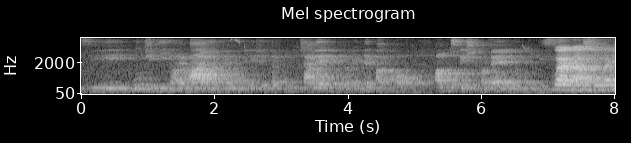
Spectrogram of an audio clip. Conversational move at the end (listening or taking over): taking over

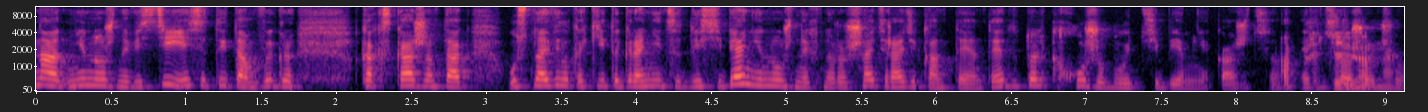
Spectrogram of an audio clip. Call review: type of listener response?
taking over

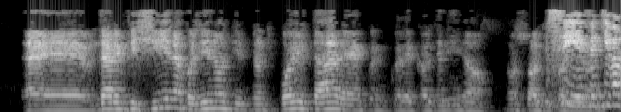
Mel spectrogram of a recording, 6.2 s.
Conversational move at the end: taking over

